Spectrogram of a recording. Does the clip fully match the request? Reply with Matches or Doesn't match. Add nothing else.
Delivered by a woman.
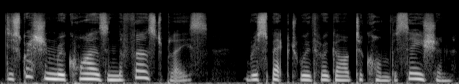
Matches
